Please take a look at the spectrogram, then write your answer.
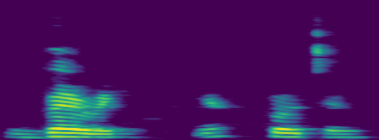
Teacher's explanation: Labiodental adalah bunyi yang melibatkan bibir dan gigi. Dalam hal ini bibir bawah dan gigi atas. Ya, labio itu bibir, dental gigi.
